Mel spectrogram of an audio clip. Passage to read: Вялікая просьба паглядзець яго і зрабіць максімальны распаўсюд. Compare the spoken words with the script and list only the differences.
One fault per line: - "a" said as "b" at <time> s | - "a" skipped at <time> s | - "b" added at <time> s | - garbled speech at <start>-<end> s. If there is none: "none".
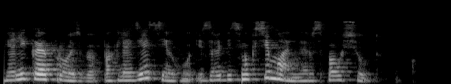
none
